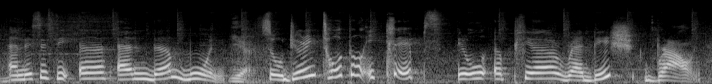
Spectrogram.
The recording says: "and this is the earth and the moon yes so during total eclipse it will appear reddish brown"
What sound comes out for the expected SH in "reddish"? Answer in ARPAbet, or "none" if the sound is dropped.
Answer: SH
